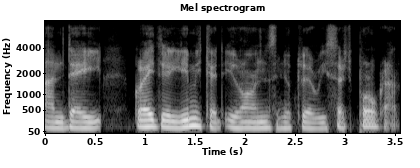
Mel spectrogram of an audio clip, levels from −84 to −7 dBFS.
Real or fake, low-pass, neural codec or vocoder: fake; 7.2 kHz; codec, 16 kHz, 2 kbps, FunCodec, trained on LibriTTS, 25 frames a second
